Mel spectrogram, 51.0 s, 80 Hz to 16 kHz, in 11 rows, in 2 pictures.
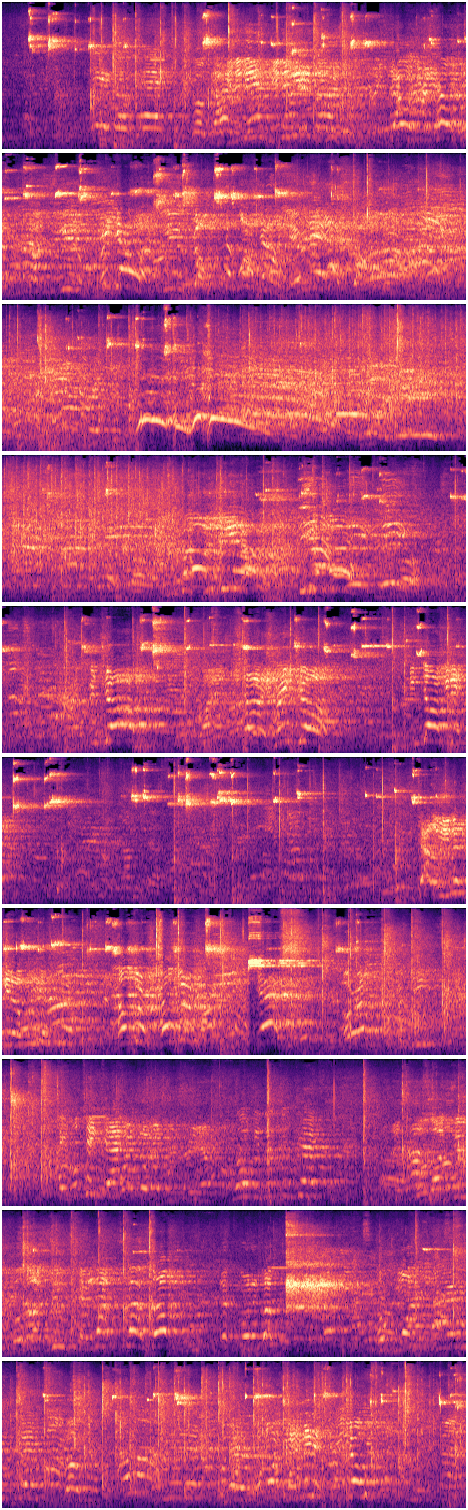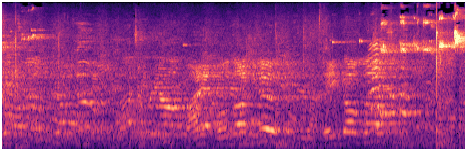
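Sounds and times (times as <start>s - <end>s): basketball bouncing on wooden floor: 9.4s - 10.7s, 18.4s - 23.2s, 24.9s - 27.3s.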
